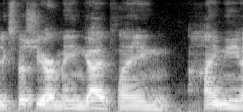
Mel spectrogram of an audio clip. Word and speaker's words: Jaime: our main guy playing Jaime, I believe is how you pronounce it. I don't remember how to pronounce his name because people just keep mispronouncing his name as Jamie in the movies.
